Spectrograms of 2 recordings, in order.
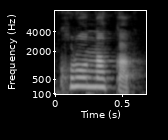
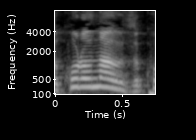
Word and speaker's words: コロナ禍: 私結構ね、ラジオで噛んだりとかね、あの前回ね、コロナ禍って、あのコロナに渦って書いてコロナ禍って読むんですよ。で、あれをずっとコロナ渦、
